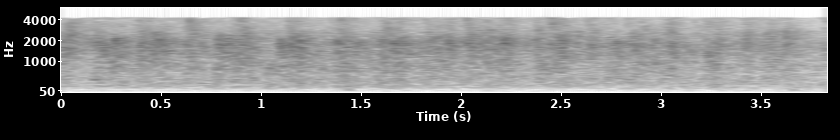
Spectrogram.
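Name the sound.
audience clapping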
